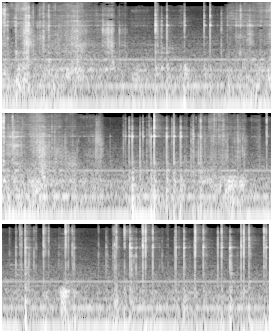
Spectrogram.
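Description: A small, hollow orange plastic light-up jack-o'-lantern is held in both hands and tapped with long nails. The result is a quiet stream of quick, dry, bright clicks and light scratchy taps over a faint steady hum.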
